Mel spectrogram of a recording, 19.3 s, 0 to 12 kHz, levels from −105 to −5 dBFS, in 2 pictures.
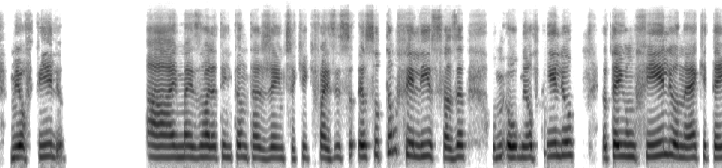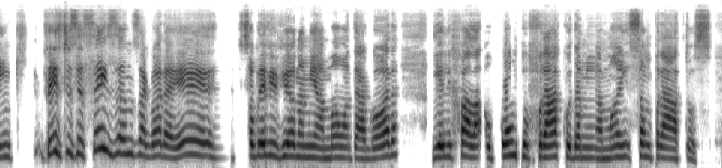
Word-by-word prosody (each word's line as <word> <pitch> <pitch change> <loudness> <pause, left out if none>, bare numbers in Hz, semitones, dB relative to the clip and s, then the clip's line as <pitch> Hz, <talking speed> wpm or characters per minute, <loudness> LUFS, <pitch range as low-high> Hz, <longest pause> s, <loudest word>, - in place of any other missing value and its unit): meu 225 +2 +4
filho 245 - -6 1.1
Ai 230 -1 -1
mas 225 -1 -3
olha 230 -1 +1
tem 230 0 -7
tanta 225 -1 -4
gente 210 +1 -6
aqui 210 +2 -10
que - - -24
faz 220 -3 -2
isso, 230 - -9
eu 470 -1 +5
sou 275 -13 -8
tão 345 +5 -7
feliz 250 -5 -2
fazendo, 220 +2 -1 0.4
o 225 +1 +5
o - - -7
meu 225 +1 -2 0.2
filho, 255 +2 -1 0.4
eu 215 - -6
tenho 245 0 +5
um 240 - -1
filho, 250 +3 +1
né, 225 0 0
que 230 - -9
tem 225 +3 -1
que - - -26 0.3
fez 290 0 +3
16 315 +2 +1
anos 295 -2 -3
agora 250 -1 -1
é, 255 -2 0 0.2
sobreviveu 250 0 +3
na 235 -1 -3
minha 225 -2 -2
mão 220 +1 -4
até 215 0 -5
agora, 215 +7 +1 0.5
e 225 - +2
ele 235 +1 +6
fala 235 -2 +4
o 220 - -1
ponto 250 +3 +3
fraco 235 +1 +4
da 220 -1 0
minha 215 -2 -5
mãe 230 +4 -3
são 240 0 -1
pratos, 205 - -3
235 Hz, 160 wpm, -23 LUFS, 220-255 Hz, 1.1 s, ele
